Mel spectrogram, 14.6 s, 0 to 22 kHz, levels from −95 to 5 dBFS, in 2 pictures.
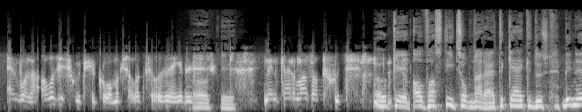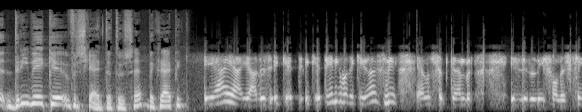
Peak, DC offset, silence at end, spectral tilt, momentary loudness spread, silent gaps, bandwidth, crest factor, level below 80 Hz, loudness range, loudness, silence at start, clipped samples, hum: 0 dBFS; under 0.1%; 0 s; -4.5 dB/octave; 4 LU; none; 16 kHz; 14 dB; -46 dBFS; 1 LU; -13 LUFS; 0.1 s; under 0.1%; none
